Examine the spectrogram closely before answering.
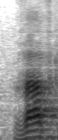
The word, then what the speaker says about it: Vav: Et le Vav lui-même, écoutez bien, on ne peut pas le prononcer sans un autre Vav. Si je veux dire Vav maintenant, j'ai dit 2 fois V.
